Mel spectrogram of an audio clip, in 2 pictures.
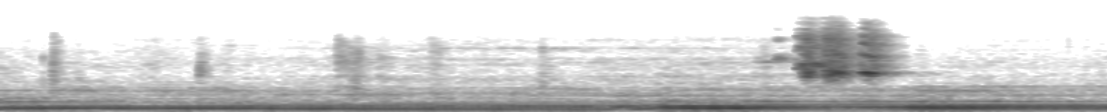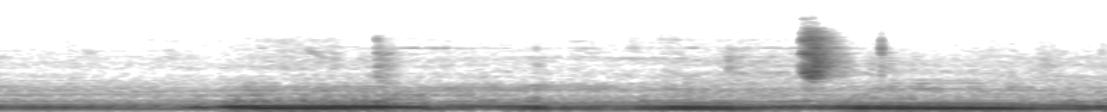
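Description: Engine of a car cut in half, its front half being driven slowly, running with a steady low hum that grows louder about six and a half seconds in. Two short sharp noises about five seconds apart.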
